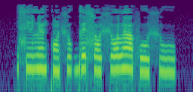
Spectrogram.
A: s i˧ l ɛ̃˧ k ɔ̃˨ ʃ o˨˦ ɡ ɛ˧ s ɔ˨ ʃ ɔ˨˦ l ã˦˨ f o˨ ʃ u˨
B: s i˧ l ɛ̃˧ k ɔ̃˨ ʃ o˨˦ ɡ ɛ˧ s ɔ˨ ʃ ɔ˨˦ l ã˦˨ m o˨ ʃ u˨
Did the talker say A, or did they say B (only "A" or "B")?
A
